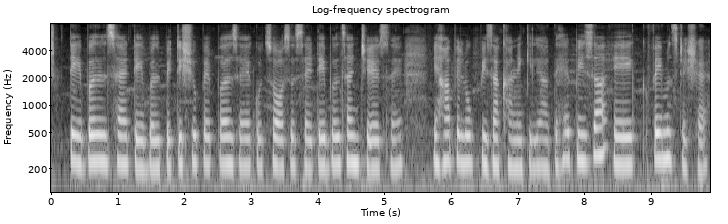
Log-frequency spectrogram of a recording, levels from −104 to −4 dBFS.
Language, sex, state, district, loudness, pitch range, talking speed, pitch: Hindi, female, Uttar Pradesh, Etah, -24 LUFS, 210-235 Hz, 170 wpm, 220 Hz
